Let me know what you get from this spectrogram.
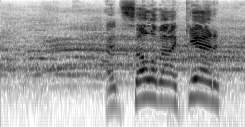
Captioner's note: screams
